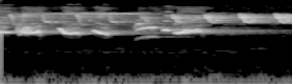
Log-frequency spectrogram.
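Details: Eurasian blackbird: rich, fluted warbling notes over the first half, then a run of brief, evenly spaced high chirps from another bird dominating the rest.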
